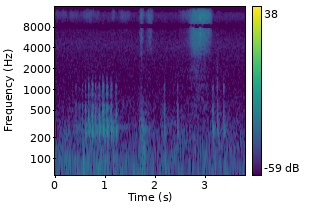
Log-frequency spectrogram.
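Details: Guinea pig purring as a pet: a fast, vibrating buzzy burst of rapid pulses lasting about a second, followed by a few shorter sputtering pulses, with a soft rustle in between.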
